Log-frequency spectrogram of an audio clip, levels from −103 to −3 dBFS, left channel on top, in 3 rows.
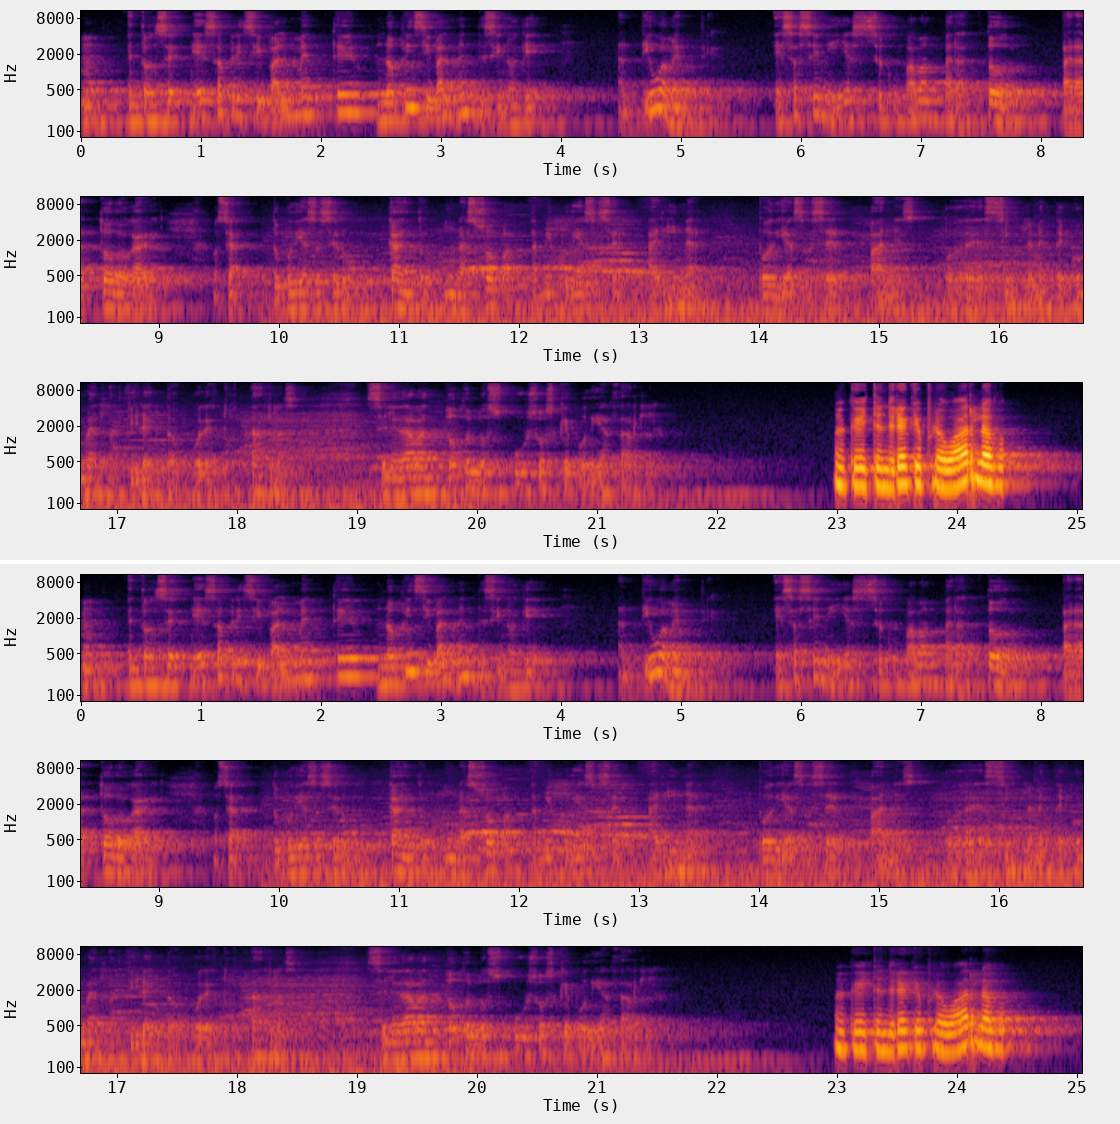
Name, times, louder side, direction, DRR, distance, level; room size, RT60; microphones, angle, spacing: voice 1, 0.0-3.8 4.5-5.3 5.8-7.8 8.2-13.5 14.0-15.3 15.5-21.5, equal, 10° left, 5 dB, 1.1 m, -41 dB
sound 1, 9.8-19.8, equal, 15° right, 4.3 m, -46 dB
sound 2, 15.4-22.2, right 2 dB, 75° right, 2.7 m, -52 dB
voice 2, 23.0-24.4, left 8 dB, 75° left, 20 dB, 0.3 m, -20 dB
14.5 x 14.0 x 3.1 m, 1.5 s
head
